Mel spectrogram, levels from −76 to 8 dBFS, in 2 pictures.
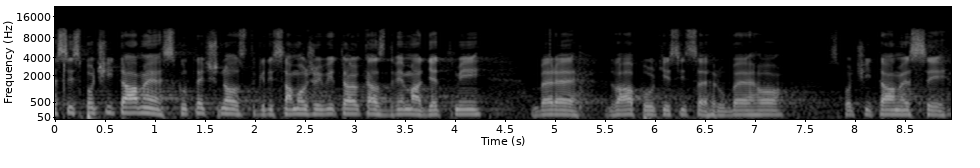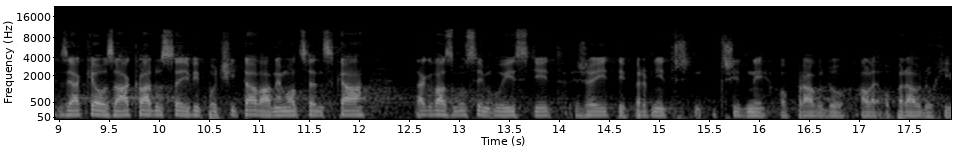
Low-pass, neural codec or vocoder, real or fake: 10.8 kHz; none; real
